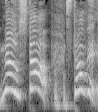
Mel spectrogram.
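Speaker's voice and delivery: high panicked yelling at a dog; frantic screaming. Retold or imitated. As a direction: imitate a terrified woman pleading. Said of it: "she keeps screaming more frantically".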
